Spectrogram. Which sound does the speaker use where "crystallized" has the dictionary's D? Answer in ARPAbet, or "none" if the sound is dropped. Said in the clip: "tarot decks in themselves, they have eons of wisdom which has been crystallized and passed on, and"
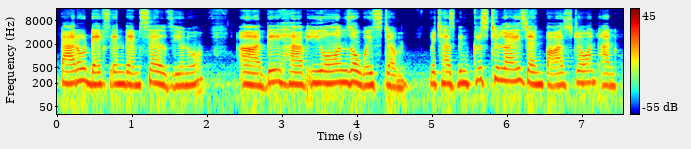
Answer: D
